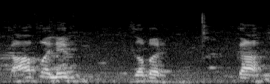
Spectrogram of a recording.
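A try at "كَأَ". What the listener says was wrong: हाँ, ये अलिफ नहीं है ना, क्योंकि जिस अलिफ तो वो है कि जिस पे कुछ भी नहीं है, इस पे तो हमज़ा आ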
